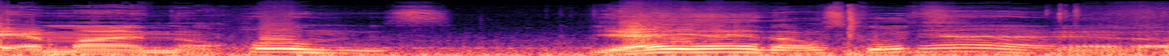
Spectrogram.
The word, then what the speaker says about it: Humz: How do you say Humz? Humz. Yeah, in my accent. Yeah, in your accent. Yeah. It's like Humz. Try say it in mine though. Humz.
